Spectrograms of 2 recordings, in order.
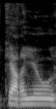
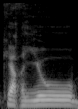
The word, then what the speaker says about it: Chario: Alors, je dis cariot, ça s'écrit chariot mais je crois que ch en italien ça se prononce que les italophones me contrediront ou pas.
